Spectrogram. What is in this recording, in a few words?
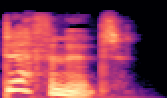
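"definite", British English, dictionary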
